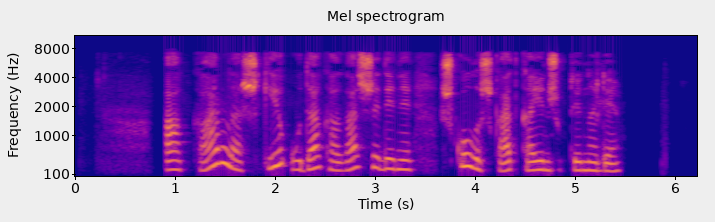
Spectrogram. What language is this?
Mari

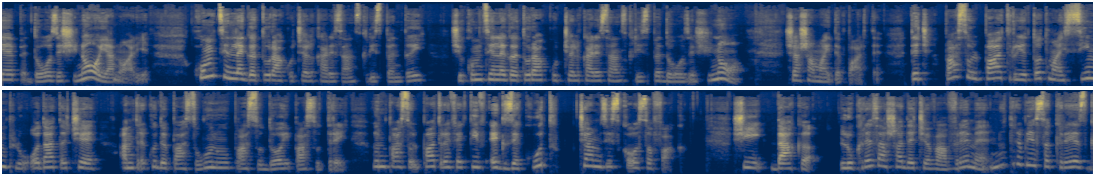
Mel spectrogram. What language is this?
Romanian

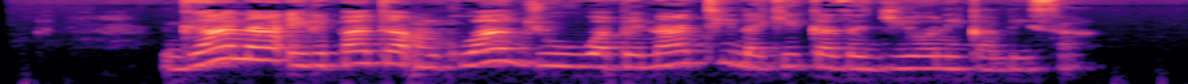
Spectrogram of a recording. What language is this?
Swahili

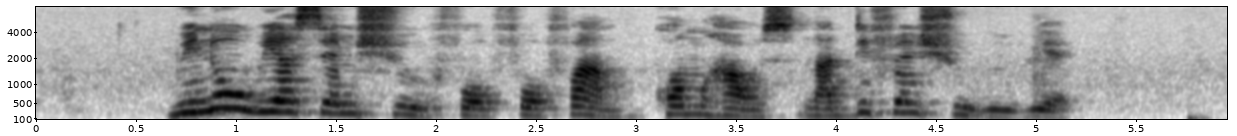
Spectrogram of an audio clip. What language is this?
Nigerian Pidgin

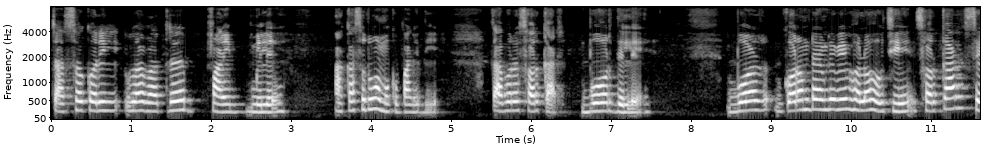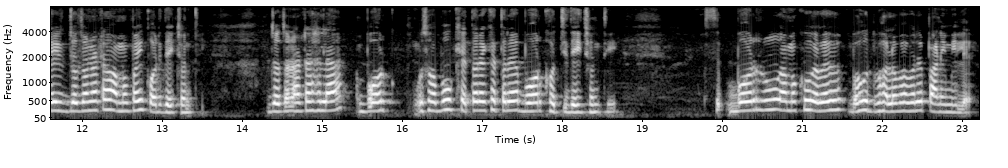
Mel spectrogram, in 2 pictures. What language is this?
Odia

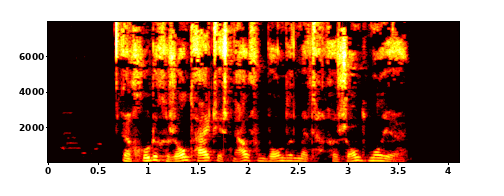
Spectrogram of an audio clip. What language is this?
Dutch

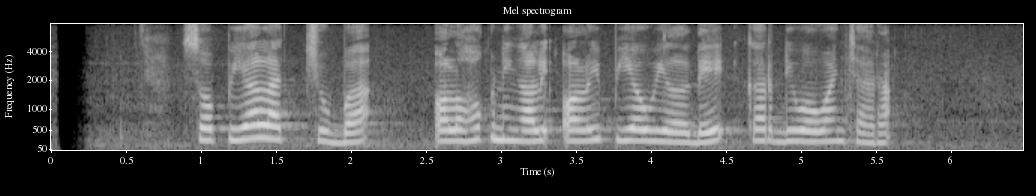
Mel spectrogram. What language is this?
Sundanese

